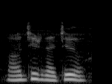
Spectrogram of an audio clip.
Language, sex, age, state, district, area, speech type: Nepali, female, 45-60, West Bengal, Jalpaiguri, urban, spontaneous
